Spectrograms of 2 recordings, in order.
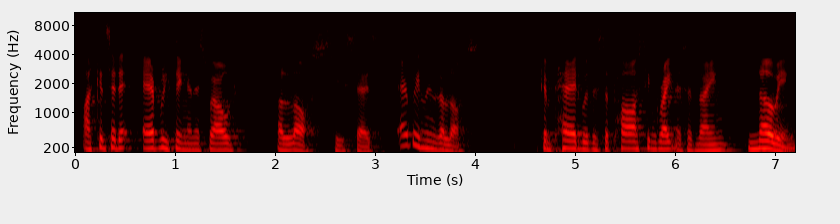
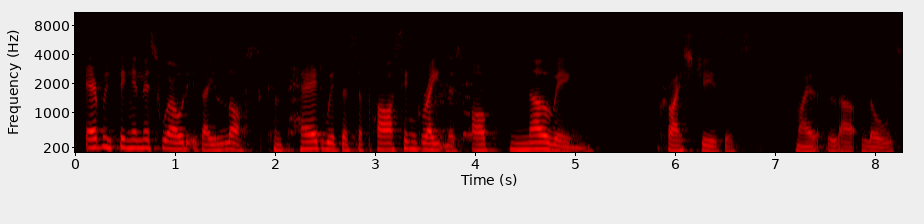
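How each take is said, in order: First: Fast, rushed reading of the verse; too quick. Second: Measured, slower re-reading of the verse; slower again. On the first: Preacher reading Paul's words, rushing through them. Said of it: "I said that too quickly". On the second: Preacher rereads Paul's words properly, slower and measured. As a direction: take it again at an unhurried pace. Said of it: "I'll say it again". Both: Shown as a demonstration.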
